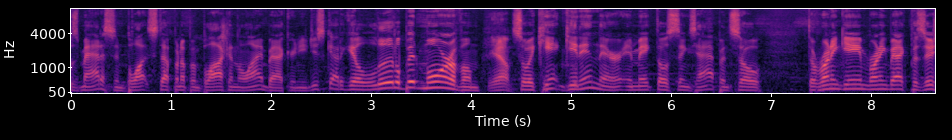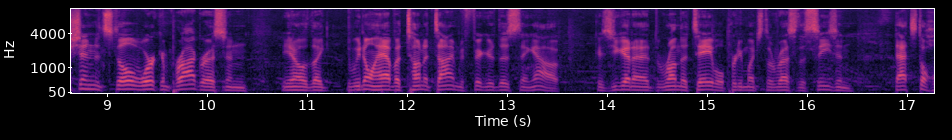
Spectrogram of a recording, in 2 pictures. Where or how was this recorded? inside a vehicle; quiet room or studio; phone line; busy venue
busy venue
